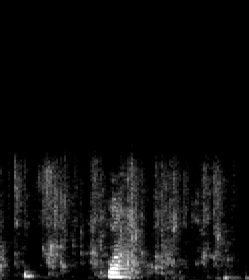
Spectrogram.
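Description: A child's voice coming through a video call, a short halting syllable about a second in between brief noisy, hissy fragments.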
